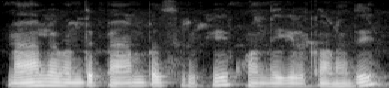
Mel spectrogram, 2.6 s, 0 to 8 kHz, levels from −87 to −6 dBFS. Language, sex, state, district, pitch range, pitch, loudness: Tamil, male, Tamil Nadu, Nilgiris, 90-110 Hz, 100 Hz, -20 LUFS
